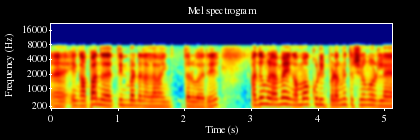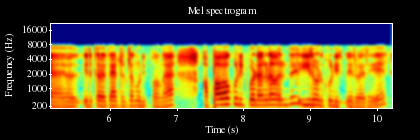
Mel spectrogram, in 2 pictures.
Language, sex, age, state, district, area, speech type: Tamil, female, 18-30, Tamil Nadu, Namakkal, rural, spontaneous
